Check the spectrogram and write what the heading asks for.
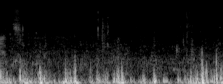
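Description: Wind buffeting the microphone in uneven, rumbling gusts.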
